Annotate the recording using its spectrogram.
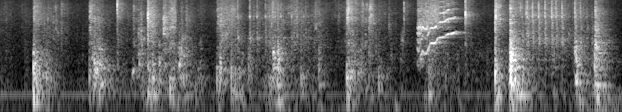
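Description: Irregular knocks, thuds and rustling of someone moving about a small room, with a short squeak about four seconds in, over a faint steady hum.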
